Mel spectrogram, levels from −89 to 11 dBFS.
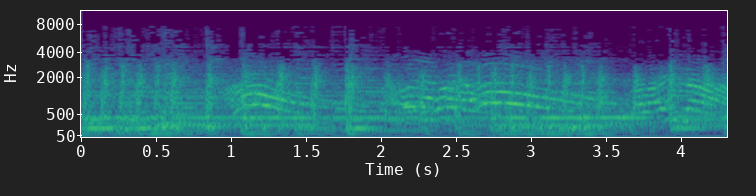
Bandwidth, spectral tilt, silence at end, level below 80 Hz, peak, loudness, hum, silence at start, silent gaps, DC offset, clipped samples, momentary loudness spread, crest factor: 7.6 kHz; -7.5 dB/octave; 0 s; -58 dBFS; -8 dBFS; -23 LUFS; none; 0 s; none; 0.2%; under 0.1%; 5 LU; 14 dB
